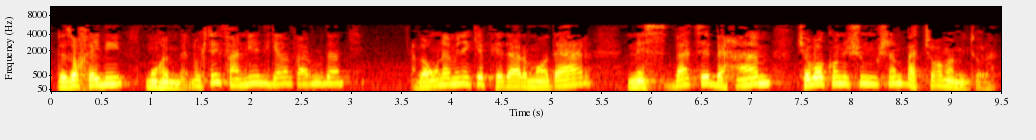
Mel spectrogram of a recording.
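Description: A man with a husky, somewhat high voice lectures a class. He keeps up an animated delivery and answers his own rhetorical questions. The recording sounds dull and lo-fi. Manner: animated, rhetorical questions, acts out scolding parents. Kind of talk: religious-minded lecture to a class.

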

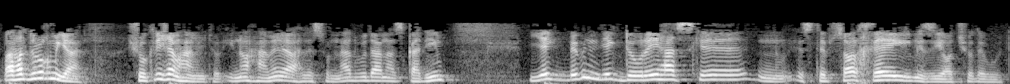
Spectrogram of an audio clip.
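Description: A man's voice: on the high side, sing-song, breathy edge, muffled recording. A man, a religious scholar, answering a caller's questions in a live call-in discussion, lecturing emphatically and repeating phrases.

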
